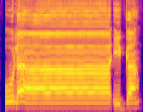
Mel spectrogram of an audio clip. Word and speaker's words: أولئك: والذین آووا ونصروا اولئک، یہاں پر حمزہ کے اوپر پیش ہے، اس کے بعد جو واو آ رہی ہے اس واو کا بھی آپ نے تلفظ نہیں کرنا، یہ واو خالی ہے، اس کو ہم بالکل نہیں پڑھیں گے۔ اولئک، یہاں پر لام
